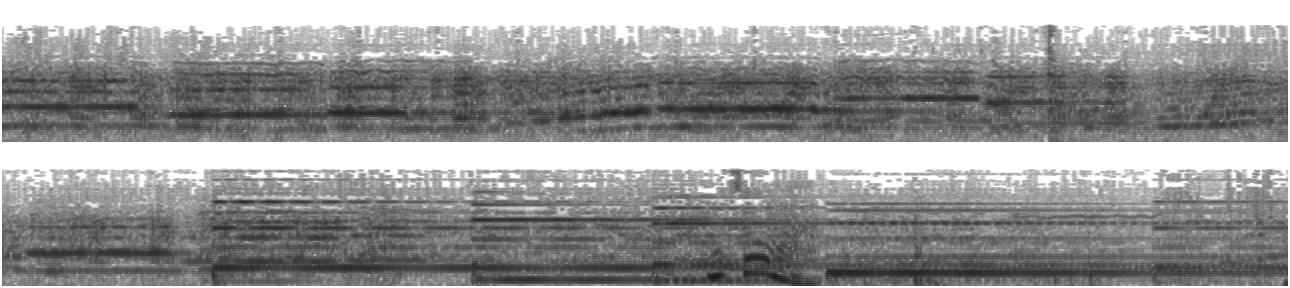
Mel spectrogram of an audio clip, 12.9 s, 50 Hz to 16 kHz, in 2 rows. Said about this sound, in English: Three o'clock? Well, wasn't it 3 o'clock just 5 minutes ago? Oh, I love that old clock of mine. Old bone white clock with the gold angels round the face.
